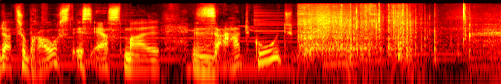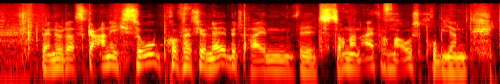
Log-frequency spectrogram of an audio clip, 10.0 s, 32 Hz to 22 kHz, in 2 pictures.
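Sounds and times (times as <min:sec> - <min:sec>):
paper sack rustling: 0:03.0 - 0:04.5.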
